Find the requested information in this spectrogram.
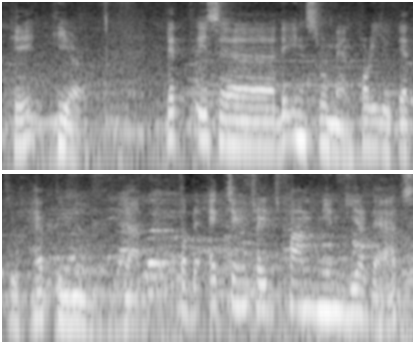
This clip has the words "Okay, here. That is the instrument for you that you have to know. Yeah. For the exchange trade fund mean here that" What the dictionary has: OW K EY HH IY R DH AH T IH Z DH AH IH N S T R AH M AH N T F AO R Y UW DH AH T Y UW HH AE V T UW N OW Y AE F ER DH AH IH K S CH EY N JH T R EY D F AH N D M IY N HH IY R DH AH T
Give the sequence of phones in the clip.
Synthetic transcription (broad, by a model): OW K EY HH IY R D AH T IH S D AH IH N S T R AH M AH N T F AO R Y UW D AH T Y UW HH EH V T UW N OW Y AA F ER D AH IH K CH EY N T R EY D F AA N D M IY N HH IY R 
